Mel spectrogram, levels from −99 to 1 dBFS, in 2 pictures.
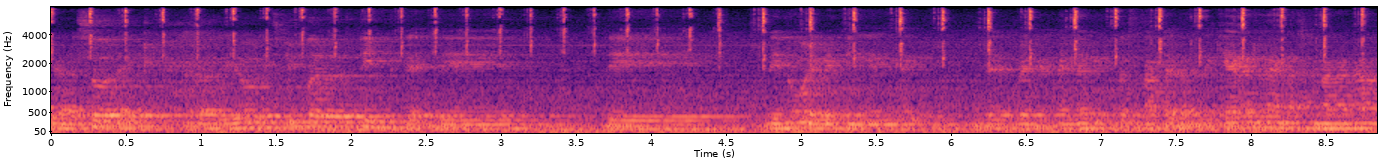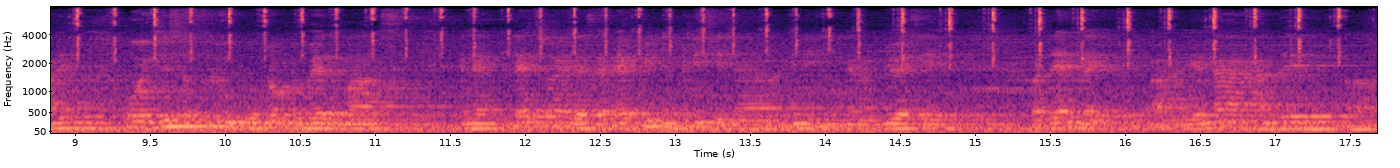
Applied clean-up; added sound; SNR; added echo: none; Clock; 7 dB; reverberation time 0.7 s.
